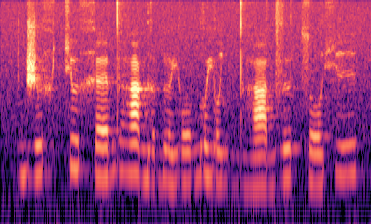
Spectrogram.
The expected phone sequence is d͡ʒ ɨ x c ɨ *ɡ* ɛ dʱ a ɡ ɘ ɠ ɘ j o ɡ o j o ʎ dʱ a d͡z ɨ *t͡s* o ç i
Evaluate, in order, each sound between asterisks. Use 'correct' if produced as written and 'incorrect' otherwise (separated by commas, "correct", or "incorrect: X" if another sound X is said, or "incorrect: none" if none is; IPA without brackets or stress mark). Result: incorrect: x, correct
